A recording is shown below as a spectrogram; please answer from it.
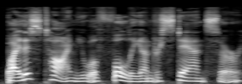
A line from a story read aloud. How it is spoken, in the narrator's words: he said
